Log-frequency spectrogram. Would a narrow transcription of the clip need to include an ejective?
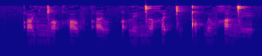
yes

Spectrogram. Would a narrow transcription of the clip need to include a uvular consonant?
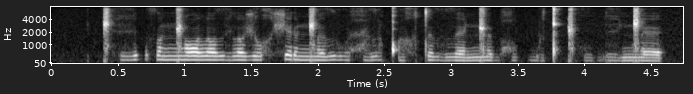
yes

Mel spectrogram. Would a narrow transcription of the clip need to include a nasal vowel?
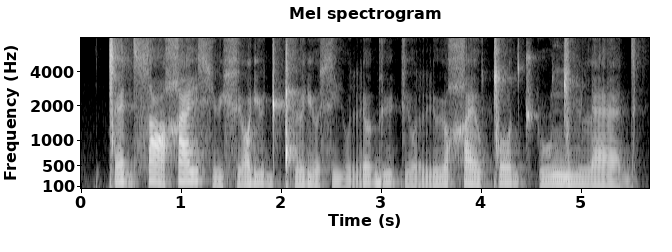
no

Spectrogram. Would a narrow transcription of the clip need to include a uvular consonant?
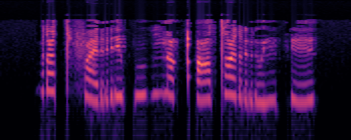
yes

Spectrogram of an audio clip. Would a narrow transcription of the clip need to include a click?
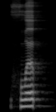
no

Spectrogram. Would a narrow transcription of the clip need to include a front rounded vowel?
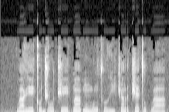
no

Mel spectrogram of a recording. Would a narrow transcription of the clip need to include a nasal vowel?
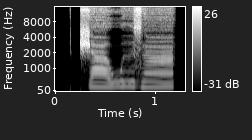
yes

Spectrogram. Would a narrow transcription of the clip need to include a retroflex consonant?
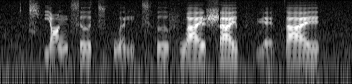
yes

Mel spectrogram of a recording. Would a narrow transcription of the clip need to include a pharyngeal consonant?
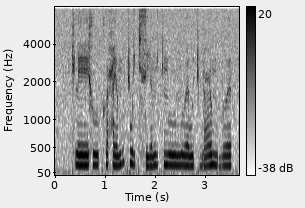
yes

